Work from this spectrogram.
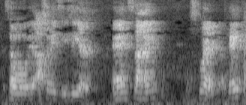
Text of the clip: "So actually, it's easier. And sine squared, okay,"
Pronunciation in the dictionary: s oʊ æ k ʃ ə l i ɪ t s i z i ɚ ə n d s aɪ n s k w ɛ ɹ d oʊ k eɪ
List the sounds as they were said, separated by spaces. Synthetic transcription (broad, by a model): s oʊ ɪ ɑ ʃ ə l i ɪ t s i z i ɚ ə n s aɪ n s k w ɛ ɹ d oʊ k eɪ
